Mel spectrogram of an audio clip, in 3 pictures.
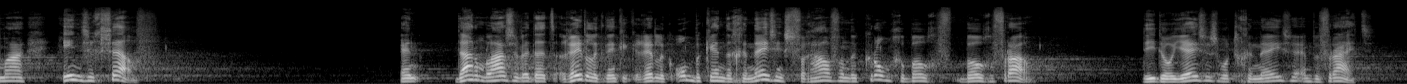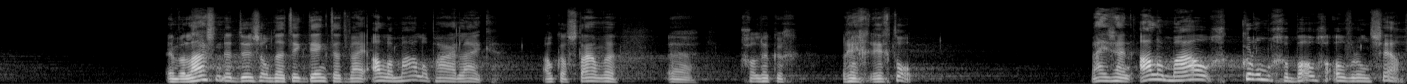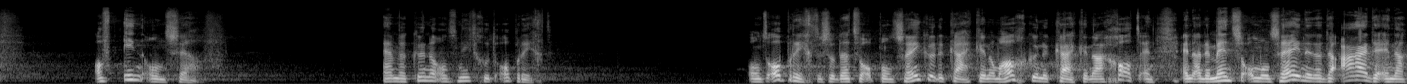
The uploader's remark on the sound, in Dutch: Opgenomen in de Noorderkerk te Amsterdam.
